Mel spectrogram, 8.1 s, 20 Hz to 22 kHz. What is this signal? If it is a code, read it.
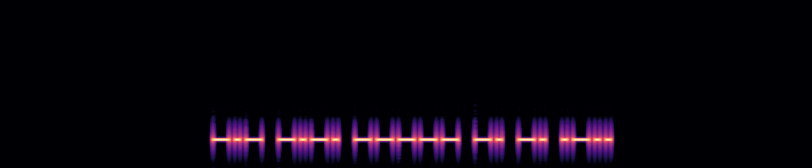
Morse code, heard as a keyed tone, about 23 wpm, 700 Hz. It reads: KC0NNL
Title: USA Call Signs - 6 Characters - Repeated 3x - 22wpm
